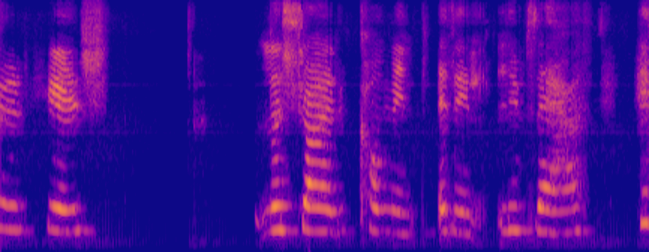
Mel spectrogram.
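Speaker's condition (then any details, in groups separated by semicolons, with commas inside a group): Cerebral palsy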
